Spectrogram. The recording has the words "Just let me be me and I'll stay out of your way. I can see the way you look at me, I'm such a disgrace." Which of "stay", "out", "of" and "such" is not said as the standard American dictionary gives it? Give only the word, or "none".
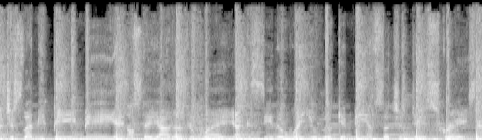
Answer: none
